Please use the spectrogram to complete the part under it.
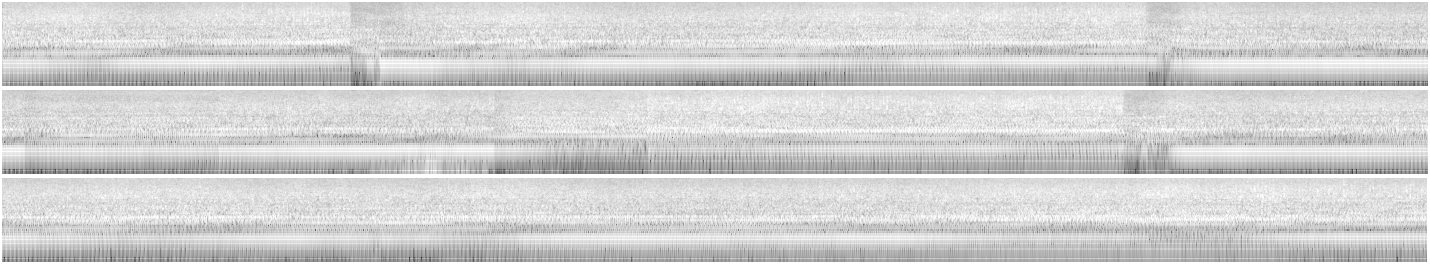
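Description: A racing car engine roars steadily, rising in pitch and dropping briefly at each gear change.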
